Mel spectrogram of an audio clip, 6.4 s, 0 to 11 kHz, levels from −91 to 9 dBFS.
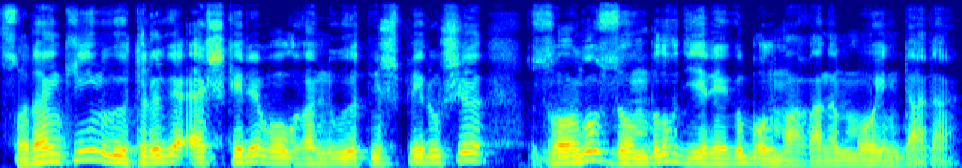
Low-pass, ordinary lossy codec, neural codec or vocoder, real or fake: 9.9 kHz; none; codec, 16 kHz in and 24 kHz out, 1.1 kbps, FireRedTTS-2 codec; fake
